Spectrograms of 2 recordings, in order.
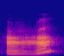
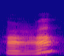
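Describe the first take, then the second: The two takes are said the same way.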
